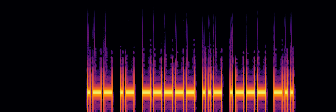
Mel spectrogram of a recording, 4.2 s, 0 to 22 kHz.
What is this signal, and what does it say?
Morse code, heard as a keyed tone, about 34 wpm, 700 Hz. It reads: WA0UJD
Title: USA Call Signs 35wpm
